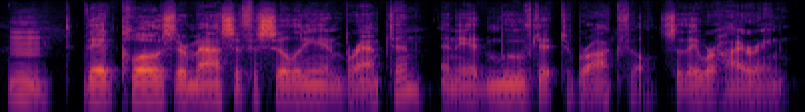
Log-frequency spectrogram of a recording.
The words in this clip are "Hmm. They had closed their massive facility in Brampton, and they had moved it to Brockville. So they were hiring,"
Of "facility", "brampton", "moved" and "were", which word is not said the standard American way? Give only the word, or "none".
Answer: none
